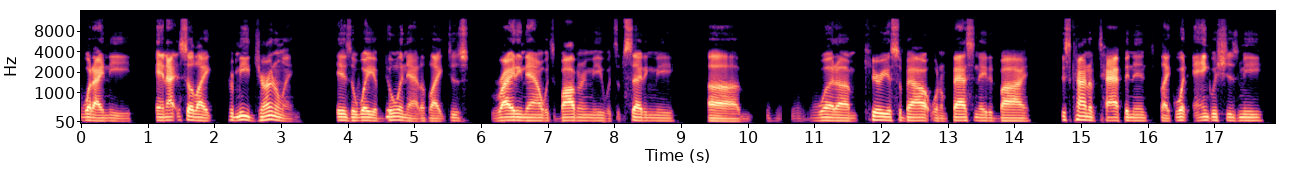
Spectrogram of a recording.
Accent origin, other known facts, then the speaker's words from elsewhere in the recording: Chicago, Illinois, United States; I'm from Chicago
